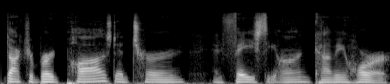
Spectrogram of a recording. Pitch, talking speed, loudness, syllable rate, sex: 110 Hz, 155 wpm, -19 LUFS, 4.5 syllables/s, male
